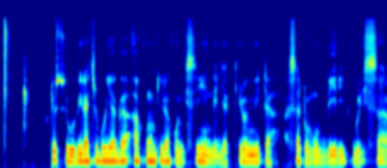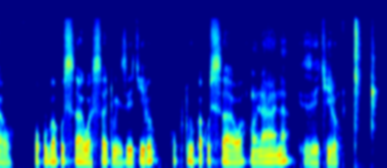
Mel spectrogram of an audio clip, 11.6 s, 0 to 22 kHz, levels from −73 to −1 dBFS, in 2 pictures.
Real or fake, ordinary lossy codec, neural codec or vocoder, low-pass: fake; none; autoencoder, 48 kHz, 32 numbers a frame, DAC-VAE, trained on Japanese speech; 14.4 kHz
